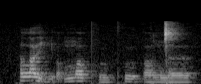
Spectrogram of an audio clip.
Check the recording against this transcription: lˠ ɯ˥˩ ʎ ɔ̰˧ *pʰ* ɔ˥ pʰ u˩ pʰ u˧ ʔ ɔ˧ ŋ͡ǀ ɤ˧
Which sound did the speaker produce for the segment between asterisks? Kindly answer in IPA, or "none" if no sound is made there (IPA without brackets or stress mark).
m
